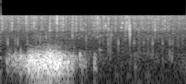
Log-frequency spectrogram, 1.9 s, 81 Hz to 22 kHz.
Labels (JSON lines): {"label": "biophony, growl", "recorder": "SoundTrap 600 or HydroMoth"}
